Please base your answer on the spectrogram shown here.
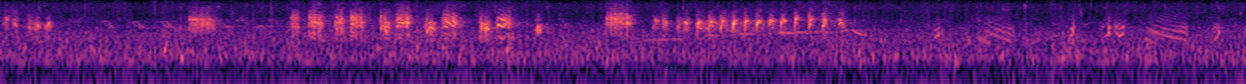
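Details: Woodchat shrike singing a scratchy, high-pitched song of short harsh bursts, then a fast rattling run of about a dozen even notes, ending in softer chatter over faint background hiss.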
